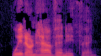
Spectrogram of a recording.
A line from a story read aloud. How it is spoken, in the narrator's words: I say flatly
